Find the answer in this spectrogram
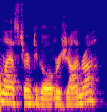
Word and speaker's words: genre: term to go over genre it's pronounced that way that's sort of a it comes from french so we pronounce it genre in english which is almost the way the french say it it's related to words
